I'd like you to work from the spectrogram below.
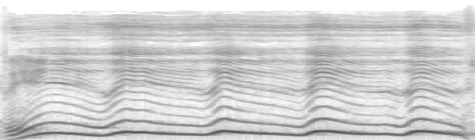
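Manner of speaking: high, drawn-out mock howling; dog howl. Imitating the neighbor's dog howling all day, high and drawn out. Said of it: "That's my dog howl".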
